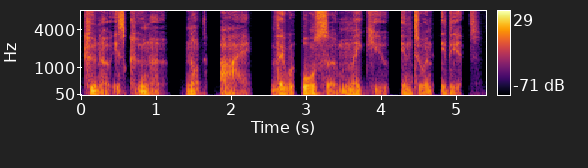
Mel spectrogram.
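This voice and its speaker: An actor voicing a pompous, art-obsessed inner voice in a video game, narrating in a literary, deliberate and theatrical way with a husky, gravelly tone. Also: male voice, a bass voice, no echo, clean studio sound, full character voice. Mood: wry observing. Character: pretentious art-obsessed inner voice, male, musing and cutting. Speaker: narrator of a character's inner skill voice.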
